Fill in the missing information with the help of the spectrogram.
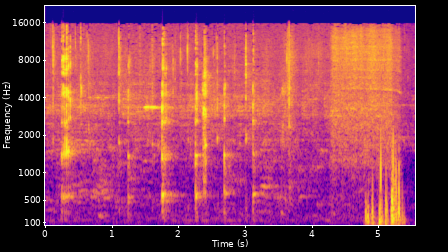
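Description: Short clicks and mouth noises, then a low, rumbling, drawn-out burp near the end.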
